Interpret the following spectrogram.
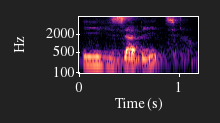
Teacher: when you have a verb which starts with an open mouth, vowel. You're going to hear the S.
